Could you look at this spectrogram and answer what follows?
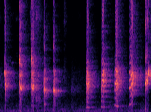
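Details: Harsh, squawky notes from a black-winged myna on a master recording made to provoke birds, given about three times per second in two short bursts with a brief gap between them.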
